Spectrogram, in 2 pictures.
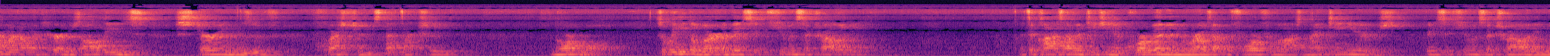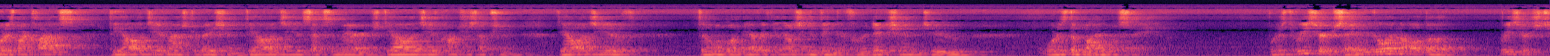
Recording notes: A session delivered to parents at a local Christian school in Oregon.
